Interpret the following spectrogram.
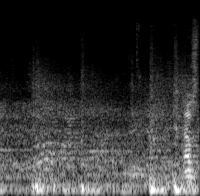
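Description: Basketballs bouncing on a gym floor in irregular thuds, with music playing in the background. A man's voice starts a question near the end.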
